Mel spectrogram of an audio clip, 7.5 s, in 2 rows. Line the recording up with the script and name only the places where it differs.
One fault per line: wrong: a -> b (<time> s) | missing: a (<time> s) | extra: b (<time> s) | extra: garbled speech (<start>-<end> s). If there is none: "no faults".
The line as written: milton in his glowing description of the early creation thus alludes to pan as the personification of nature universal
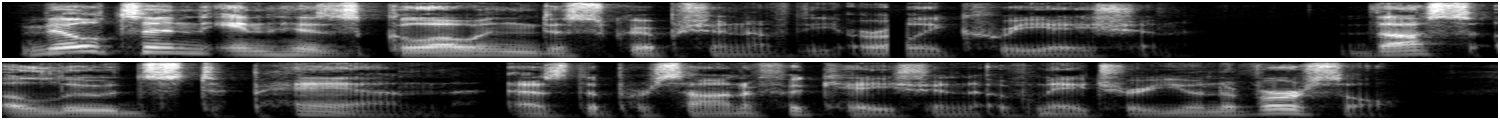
no faults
